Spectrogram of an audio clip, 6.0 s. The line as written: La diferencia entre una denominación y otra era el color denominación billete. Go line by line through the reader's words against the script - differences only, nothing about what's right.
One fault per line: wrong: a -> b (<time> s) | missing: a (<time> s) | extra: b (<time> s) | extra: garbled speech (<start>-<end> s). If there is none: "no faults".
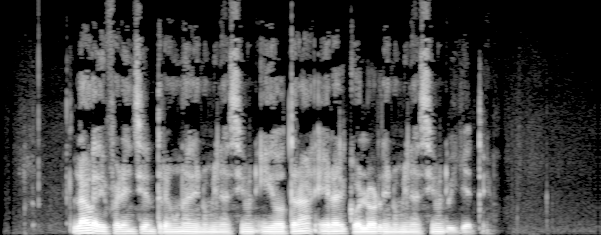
no faults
